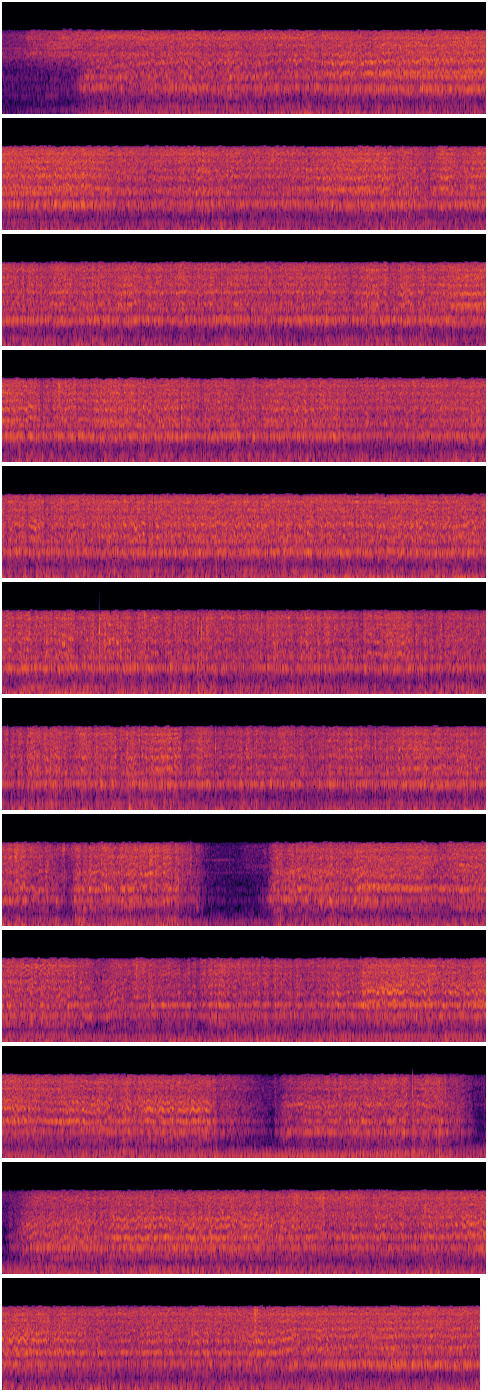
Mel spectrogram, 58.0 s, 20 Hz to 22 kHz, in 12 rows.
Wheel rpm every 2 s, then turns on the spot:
90, 210, 210, 220, 230, 230, 230, 230, 230, 220, 230, 230, 230, 230, 230, 230, 220, 120, 120, 180, 180, 190, 150, 120, 120, 170, 200, 200, 230.
none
